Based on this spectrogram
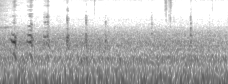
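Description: Steady road and engine rumble inside a moving car, a constant low drone that fills the whole stretch without breaks, with faint light rustling on top.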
